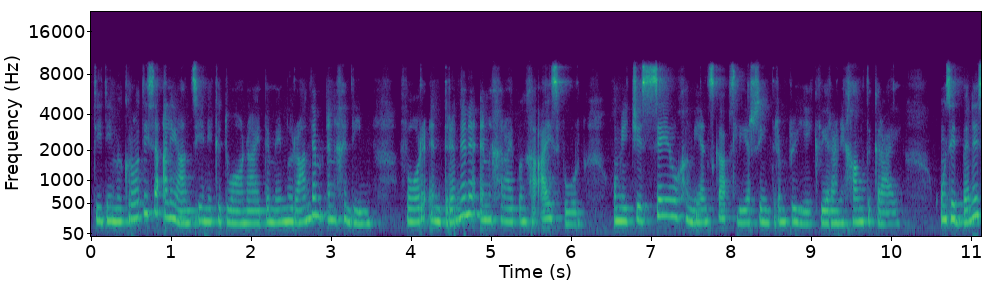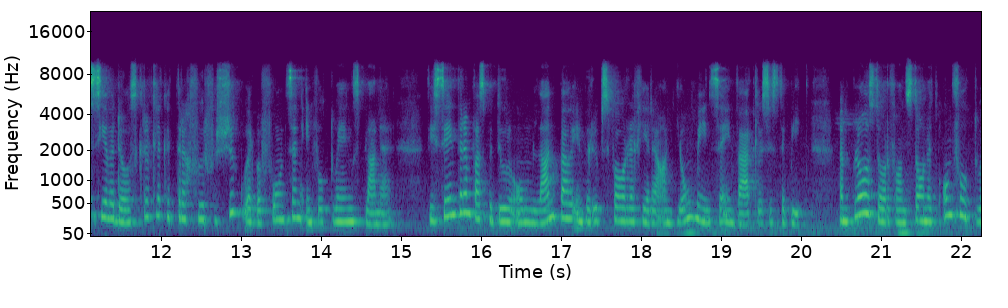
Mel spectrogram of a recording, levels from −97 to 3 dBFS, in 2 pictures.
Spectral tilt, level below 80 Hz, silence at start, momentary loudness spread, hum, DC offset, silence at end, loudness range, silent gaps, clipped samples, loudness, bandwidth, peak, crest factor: -5 dB/octave; -58 dBFS; 0.05 s; 8 LU; none; under 0.1%; 0 s; 2 LU; none; under 0.1%; -31 LUFS; 10 kHz; -10 dBFS; 20 dB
